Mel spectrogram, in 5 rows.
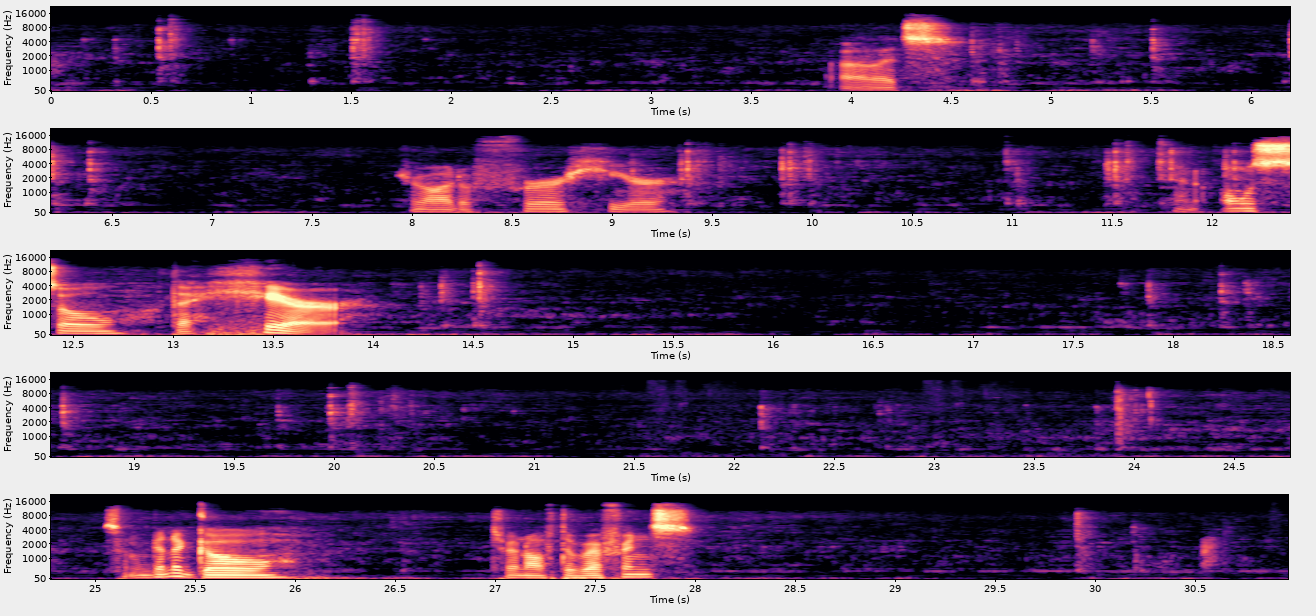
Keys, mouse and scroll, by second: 2.8 click, 3.0 click, 3.4 click, 3.8 click, 4.6 ctrl+z, 5.2 ctrl+z, 6.2 ctrl+z, 6.6-8.4 drag, 12.8-14.1 drag, 14.3 ctrl+z, 15.1-16.6 drag, 17.2 click, 18.9 click, 20.9 click, 21.2 space, 22.1 space, 22.3 click, 22.6 space, 23.8 space, 25.0 click, 26.0-26.3 drag, 28.1 click, 28.4 click, 28.7-30.3 drag, 30.6 click.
